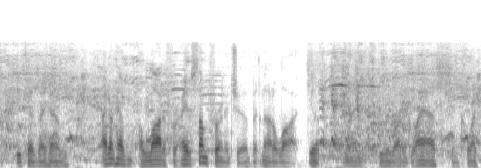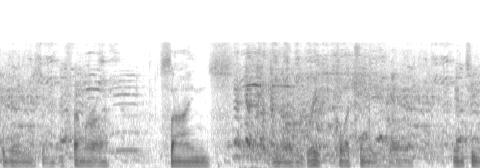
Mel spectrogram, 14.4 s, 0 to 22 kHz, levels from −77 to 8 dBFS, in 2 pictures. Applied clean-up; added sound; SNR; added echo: none; Crowd; 5 dB; none.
